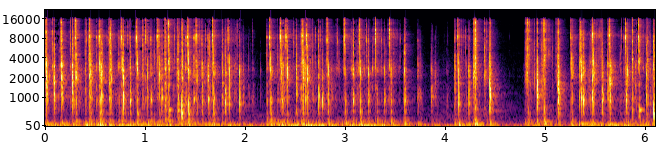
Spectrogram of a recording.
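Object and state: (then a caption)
Plastic mechanical keyboard (clicky switches). Fingertips type steadily on the keycaps of a black plastic mechanical keyboard with blue switches, producing a fast stream of bright, sharp clicks. The typing pauses briefly around the two-second and four-and-a-half-second marks before resuming.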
